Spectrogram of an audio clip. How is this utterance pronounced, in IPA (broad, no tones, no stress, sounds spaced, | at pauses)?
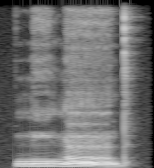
n̪ ĩ ŋ æ̃ d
